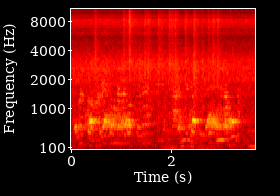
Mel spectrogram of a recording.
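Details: Lure recording of a spotted dove: two low, throaty, rolling coo phrases with a short pause between them, over quiet background hiss.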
